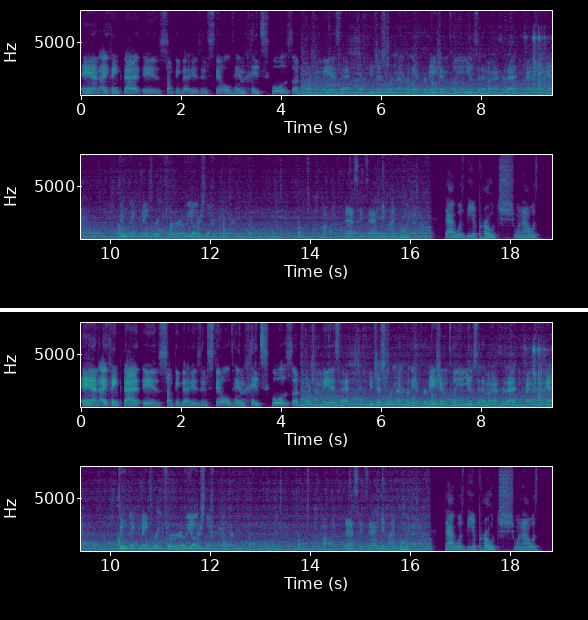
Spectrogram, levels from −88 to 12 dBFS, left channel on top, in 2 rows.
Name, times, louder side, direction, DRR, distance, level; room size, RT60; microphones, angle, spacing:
voice 1, 0.0-5.4 5.7-9.5 10.2-12.5, right 5 dB, 70° right, 0.5 m, -35 dB
sound 1, 4.4-16.4, right 1 dB, 35° right, 0.9 m, -41 dB
voice 2, 14.6-16.1 16.7-18.5, right 1 dB, 15° right, 0.6 m, -38 dB
2.9 x 2.2 x 2.3 m
head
